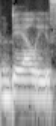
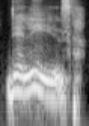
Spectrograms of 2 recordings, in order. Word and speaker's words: Daleez: It's called dailies, but it's spelled D-A-L-E-E-Z. So dailies. Sometimes I Frenchify it and I say dailies, but why not? – It's dailies.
